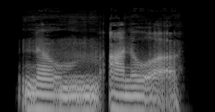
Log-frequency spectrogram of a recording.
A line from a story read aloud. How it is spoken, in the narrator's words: the villip growled, unable to actually convey the profound, bone-shivering bass of Shimra's voice, but suggesting it well enough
